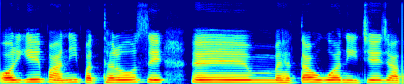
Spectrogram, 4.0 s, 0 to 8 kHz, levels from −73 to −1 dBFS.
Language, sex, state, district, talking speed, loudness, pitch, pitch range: Hindi, female, Uttar Pradesh, Jyotiba Phule Nagar, 165 wpm, -16 LUFS, 215 Hz, 210-220 Hz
